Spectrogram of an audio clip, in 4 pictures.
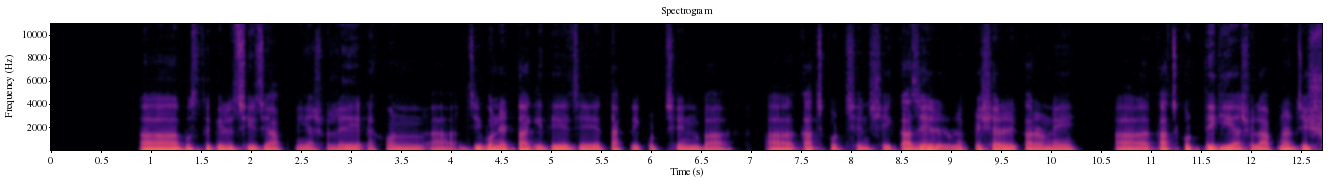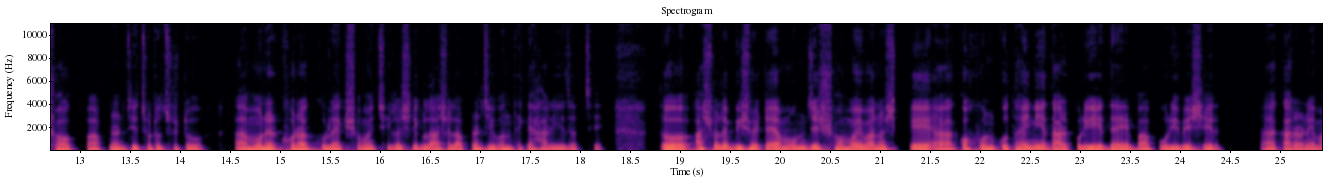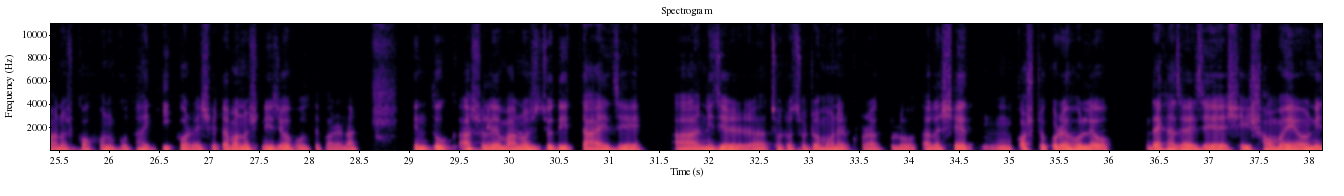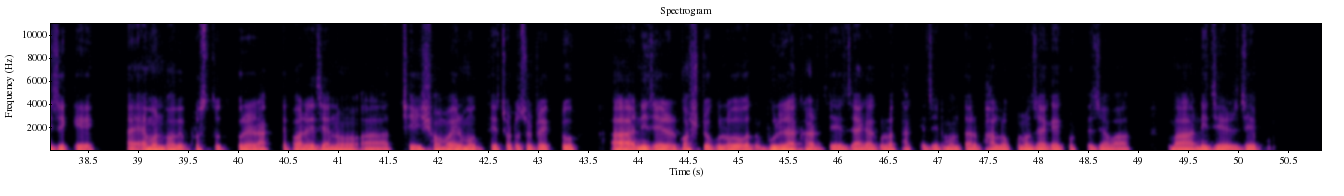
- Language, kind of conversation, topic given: Bengali, advice, জীবনের বাধ্যবাধকতা ও কাজের চাপের মধ্যে ব্যক্তিগত লক্ষ্যগুলোর সঙ্গে কীভাবে সামঞ্জস্য করবেন?
- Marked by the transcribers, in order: tapping; "যেমন" said as "জেরমুন"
